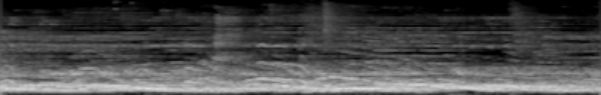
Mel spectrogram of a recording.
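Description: Several people phonating through drinking straws, each voice gliding up and down through its pitch range so the overlapping tones rise and fall continuously: a straw-phonation (semi-occluded vocal tract) warm-up.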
